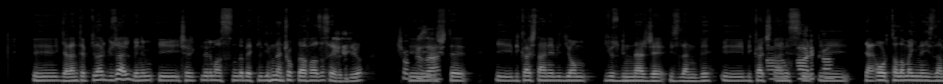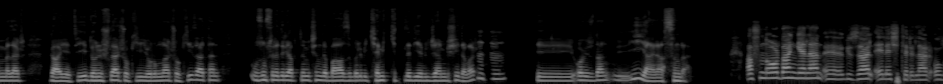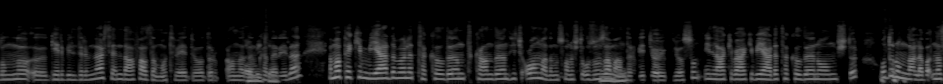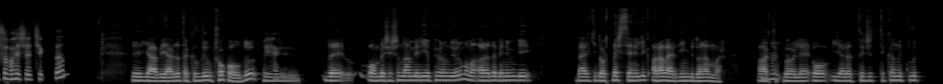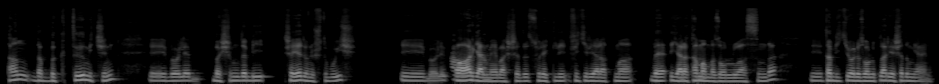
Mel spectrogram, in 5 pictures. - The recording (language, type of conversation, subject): Turkish, podcast, Yaratıcı tıkanıklıkla başa çıkma yöntemlerin neler?
- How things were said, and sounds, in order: laughing while speaking: "beklediğimden"; chuckle; tapping; chuckle; laughing while speaking: "başa çıktın?"; other background noise; chuckle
